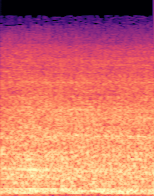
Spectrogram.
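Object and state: Nothing is struck.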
